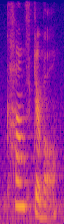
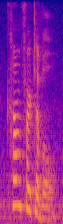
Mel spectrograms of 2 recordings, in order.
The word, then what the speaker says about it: comfortable: a little bit tricky there are some extra letters in there that we don't really pronounce and we switch around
